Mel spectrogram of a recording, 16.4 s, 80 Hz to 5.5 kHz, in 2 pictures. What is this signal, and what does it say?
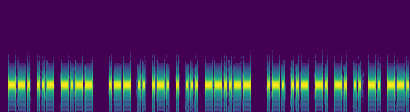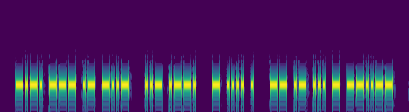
Morse code, heard as a keyed tone, about 25 wpm, 600 Hz. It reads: GUY WIRES, RUNNING COAX UP THE MAST,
